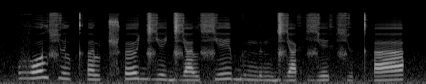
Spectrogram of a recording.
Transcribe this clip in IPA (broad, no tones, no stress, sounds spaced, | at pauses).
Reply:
v ɔ l ɕ ʏ l kʰ ɐ l ʈ͡ʂʰ œ d͡ʑ e d͡ʑ a l ɕ e b ʏ ŋ ɾ ʏ ŋ d͡ʑ a x ʑ e x ɕ ʏ kʰ a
